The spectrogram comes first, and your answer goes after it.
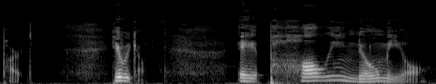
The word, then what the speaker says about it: polynomial: here we go a polynomial right and i tried to spell that out for you paul e gnome e o accent on the gnome right a polynomial expression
